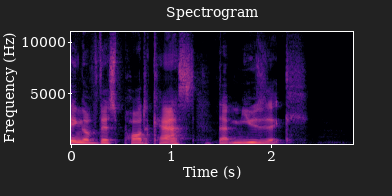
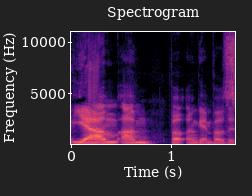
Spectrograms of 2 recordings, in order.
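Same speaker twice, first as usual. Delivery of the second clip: normal talking voice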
